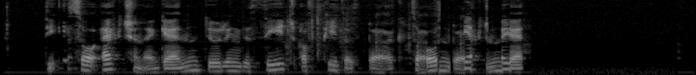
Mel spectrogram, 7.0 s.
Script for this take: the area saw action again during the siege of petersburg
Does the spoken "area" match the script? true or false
false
